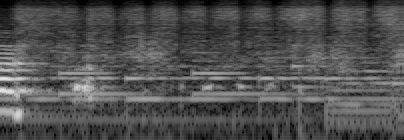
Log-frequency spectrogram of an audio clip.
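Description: A metal kadai being scrubbed by hand with a scouring pad, a steady rasping rub of the pad against the metal.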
